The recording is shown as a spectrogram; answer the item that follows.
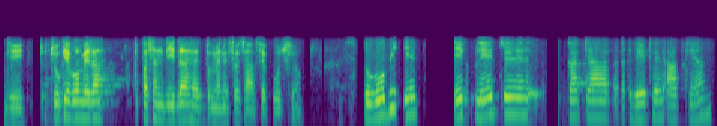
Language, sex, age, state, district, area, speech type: Urdu, male, 18-30, Delhi, South Delhi, urban, conversation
